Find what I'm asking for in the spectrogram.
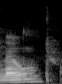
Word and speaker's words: gnome: The little gnome. I don't know. – So I haven't seen it. Do they pronounce the G in everything? – No.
